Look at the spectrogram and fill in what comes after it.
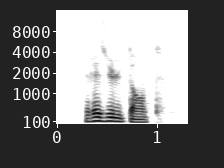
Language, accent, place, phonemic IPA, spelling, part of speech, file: French, France, Lyon, /ʁe.zyl.tɑ̃t/, résultante, noun, LL-Q150 (fra)-résultante.wav
- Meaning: result, consequence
